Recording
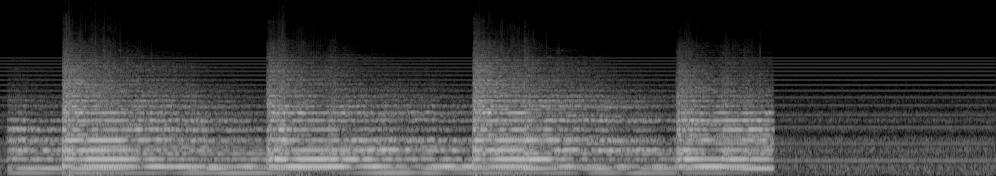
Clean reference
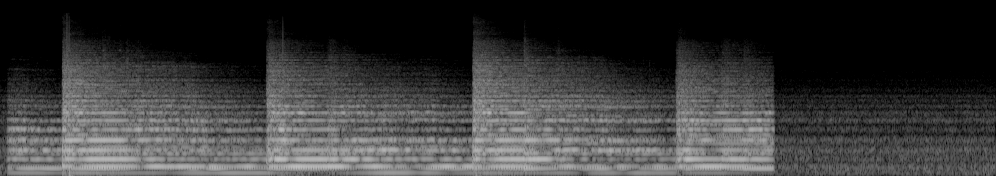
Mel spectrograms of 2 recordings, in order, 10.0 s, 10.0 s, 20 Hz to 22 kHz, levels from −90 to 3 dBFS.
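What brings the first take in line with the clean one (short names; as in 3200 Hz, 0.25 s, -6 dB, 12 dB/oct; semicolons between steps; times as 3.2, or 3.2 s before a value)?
clip repair -17 dBFS; de-hum 379.6 Hz, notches 15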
